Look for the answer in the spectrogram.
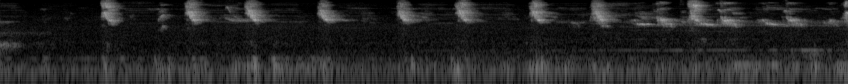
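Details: Sparrow calls in a lively run of sharp, high tweets, about a dozen in eight seconds, with a few softer chirps at the end and a faint background hum.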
